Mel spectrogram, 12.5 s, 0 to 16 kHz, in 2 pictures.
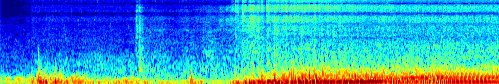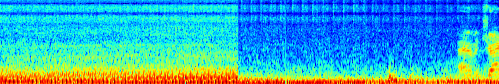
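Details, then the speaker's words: C5 Corvette-chassis Jeep Wrangler with a 5.3 LS swap on new headers and full exhaust, first start: it barks to life and settles to a lumpy idle with a fast "tech tech" ticking puff, an exhaust leak at the V-band joints. "exhaust leak this sounds pretty good here at the V bands you can hear tech tech tech tech sector"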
